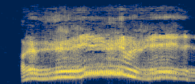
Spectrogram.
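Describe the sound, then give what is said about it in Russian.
A voice imitates a tiger cub roaring like a grown tiger: one long, rough growling roar that wavers up and down in pitch, loud and sustained after a short silence. “Ну, а р-р-р ты говоришь очень хорошо, совсем как взрослый тигр».”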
